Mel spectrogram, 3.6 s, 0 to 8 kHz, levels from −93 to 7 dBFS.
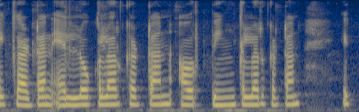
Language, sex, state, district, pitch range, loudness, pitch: Hindi, female, Chhattisgarh, Raipur, 200-210 Hz, -18 LUFS, 205 Hz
